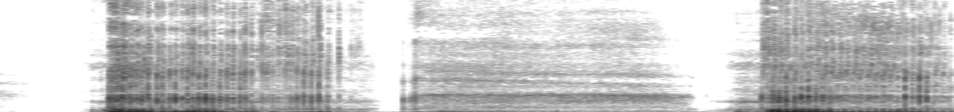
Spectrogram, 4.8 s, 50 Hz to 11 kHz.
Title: Fafa's Greatest Adventures (1988-1989): Cartoon Dog Sleeping and Snoring in 54 seconds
